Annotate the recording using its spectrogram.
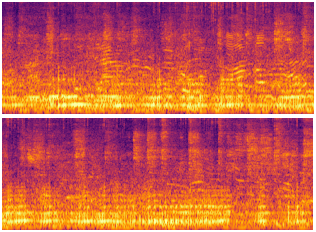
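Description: Busy nightlife street ambience: music playing from bars, mixed with people's voices and a motor vehicle engine running.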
